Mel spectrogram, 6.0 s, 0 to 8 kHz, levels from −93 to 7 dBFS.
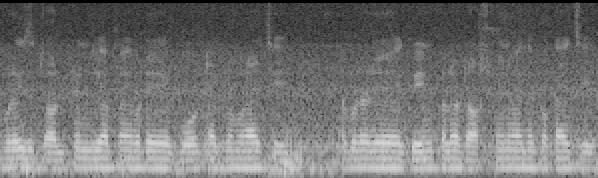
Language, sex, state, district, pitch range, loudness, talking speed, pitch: Odia, male, Odisha, Khordha, 110-115 Hz, -15 LUFS, 170 wpm, 115 Hz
